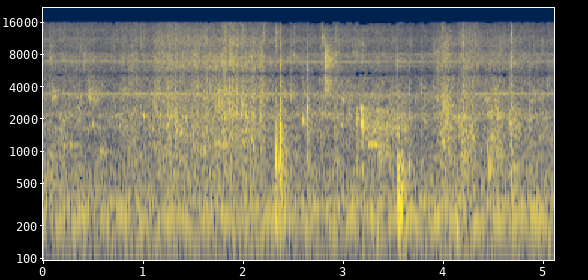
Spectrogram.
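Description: Soaked corrugated cardboard being handled, pulled apart and laid into a plastic tub: faint wet rustling, with a few small clicks and taps in the middle.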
